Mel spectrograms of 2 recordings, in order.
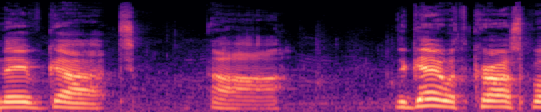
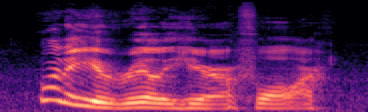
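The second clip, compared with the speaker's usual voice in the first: put-on American Southern US accent. Game master voicing a man at a table in the scene, southern accent. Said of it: "says the man with the southern accent".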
